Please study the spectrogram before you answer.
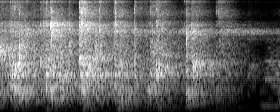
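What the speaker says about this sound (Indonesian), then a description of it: "Iya, tepuk tangan untuk Beca." Classroom applause for a student named Beca, a short burst of uneven hand claps from a group of pupils, fairly close and steady for about two seconds before thinning out.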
